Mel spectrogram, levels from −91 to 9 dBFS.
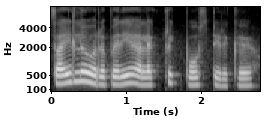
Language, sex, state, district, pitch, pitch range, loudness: Tamil, female, Tamil Nadu, Nilgiris, 225 Hz, 210-260 Hz, -14 LUFS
